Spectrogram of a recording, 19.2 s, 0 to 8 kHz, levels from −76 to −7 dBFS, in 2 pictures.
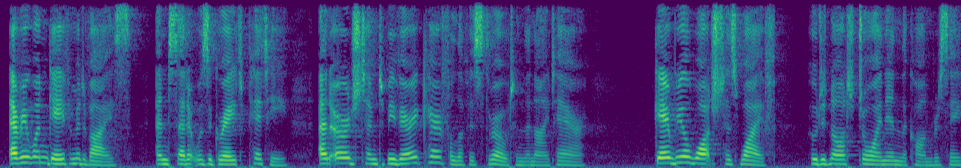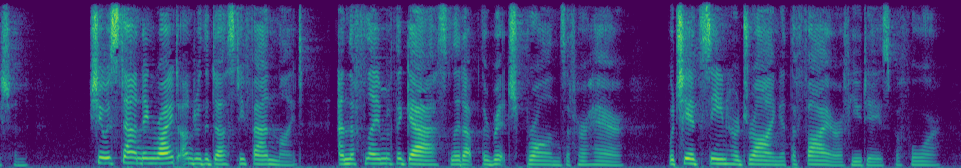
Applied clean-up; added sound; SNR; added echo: none; none; none; none.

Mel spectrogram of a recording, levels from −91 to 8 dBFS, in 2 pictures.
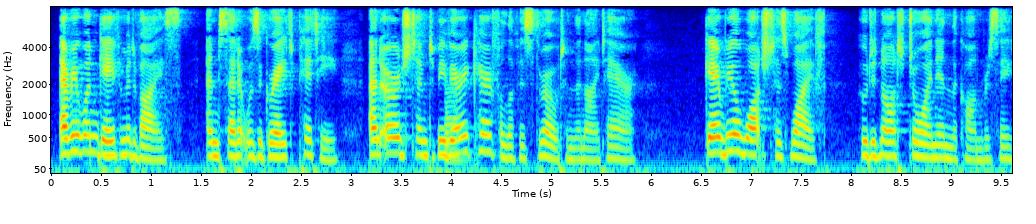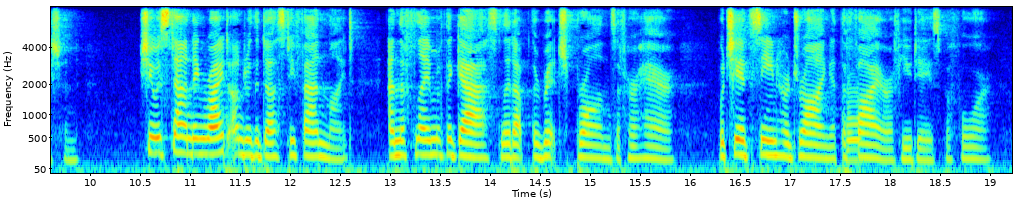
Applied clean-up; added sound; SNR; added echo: none; Wind instrument, woodwind instrument; 11 dB; none.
